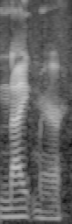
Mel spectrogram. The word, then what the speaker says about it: nightmare: That's a nightmare.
